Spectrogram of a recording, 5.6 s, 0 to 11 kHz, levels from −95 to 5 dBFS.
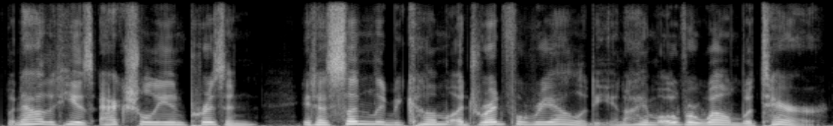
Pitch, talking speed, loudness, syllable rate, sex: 165 Hz, 225 wpm, -20 LUFS, 6.8 syllables/s, male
